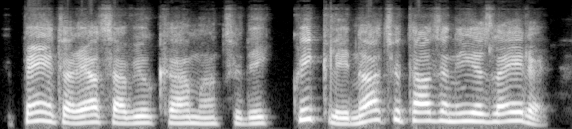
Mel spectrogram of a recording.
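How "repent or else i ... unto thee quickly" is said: plain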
